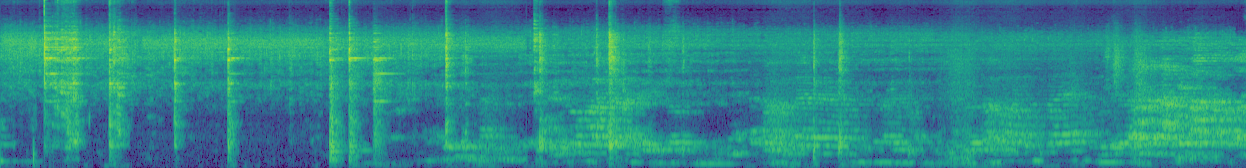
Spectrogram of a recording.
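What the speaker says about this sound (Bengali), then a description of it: "পেঁয়াজ কলি দিয়ে ভালোভাবে নেড়ে চেড়ে আরও কিছুক্ষণ রান্না করে নেব।" Tomatoes and spring onions are stirred in a frying pan, with a spatula scraping and clinking against the metal in quick strokes at first. A steady sizzle of frying runs underneath throughout.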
